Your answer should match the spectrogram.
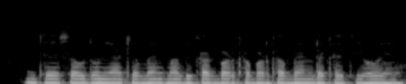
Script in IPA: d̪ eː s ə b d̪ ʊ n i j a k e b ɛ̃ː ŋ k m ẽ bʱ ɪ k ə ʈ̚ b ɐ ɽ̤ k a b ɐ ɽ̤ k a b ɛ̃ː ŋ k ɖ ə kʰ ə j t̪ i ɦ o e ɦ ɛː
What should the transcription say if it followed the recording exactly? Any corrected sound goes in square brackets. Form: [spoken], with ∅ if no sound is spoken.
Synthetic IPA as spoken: d̪ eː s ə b d̪ ʊ n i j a k e b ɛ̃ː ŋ k m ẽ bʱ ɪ k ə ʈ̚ b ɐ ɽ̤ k a b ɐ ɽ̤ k a b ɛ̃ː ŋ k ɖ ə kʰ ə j t̪ i ɦ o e ɦ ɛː

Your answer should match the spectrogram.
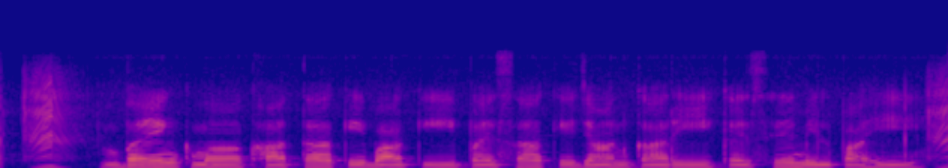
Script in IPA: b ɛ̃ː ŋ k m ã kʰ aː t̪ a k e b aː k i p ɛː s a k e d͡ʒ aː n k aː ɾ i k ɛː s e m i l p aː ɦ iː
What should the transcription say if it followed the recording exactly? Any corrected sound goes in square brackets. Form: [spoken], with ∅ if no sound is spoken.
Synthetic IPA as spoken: b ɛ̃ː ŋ k m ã kʰ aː t̪ a k e b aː k i p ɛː s a k e d͡ʒ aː n k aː ɾ i k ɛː s e m [ɪ] l p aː ɦ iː

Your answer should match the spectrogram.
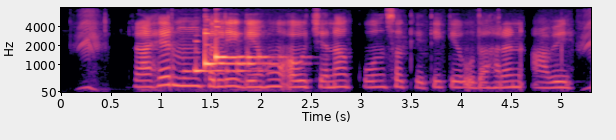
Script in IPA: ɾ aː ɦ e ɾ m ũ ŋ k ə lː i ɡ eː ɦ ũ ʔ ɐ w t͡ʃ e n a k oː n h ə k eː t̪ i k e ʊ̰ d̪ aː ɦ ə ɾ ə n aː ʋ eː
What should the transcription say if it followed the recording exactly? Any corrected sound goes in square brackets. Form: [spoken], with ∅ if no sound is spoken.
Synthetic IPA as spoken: ɾ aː ɦ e ɾ m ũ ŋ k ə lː i ɡ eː ɦ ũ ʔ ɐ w t͡ʃ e n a k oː n [s] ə [kʰ] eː t̪ i k e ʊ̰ d̪ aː ɦ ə ɾ ə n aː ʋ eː

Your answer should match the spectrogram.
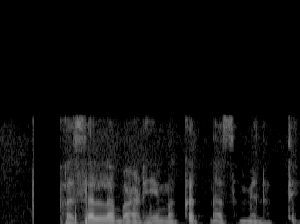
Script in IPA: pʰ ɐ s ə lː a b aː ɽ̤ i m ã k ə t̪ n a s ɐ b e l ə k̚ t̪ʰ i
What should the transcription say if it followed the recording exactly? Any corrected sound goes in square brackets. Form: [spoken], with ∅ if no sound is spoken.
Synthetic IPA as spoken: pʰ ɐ s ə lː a b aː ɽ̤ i m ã k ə t̪ n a s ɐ [m] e l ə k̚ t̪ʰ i

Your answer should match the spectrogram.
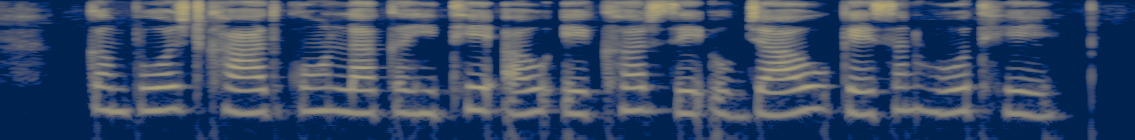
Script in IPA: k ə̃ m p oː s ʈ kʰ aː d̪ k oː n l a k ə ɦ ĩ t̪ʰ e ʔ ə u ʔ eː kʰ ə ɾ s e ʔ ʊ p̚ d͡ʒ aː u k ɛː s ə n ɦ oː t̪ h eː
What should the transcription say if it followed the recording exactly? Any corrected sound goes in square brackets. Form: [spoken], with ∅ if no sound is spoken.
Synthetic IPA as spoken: k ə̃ m p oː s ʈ kʰ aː d̪ k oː n l a k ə ɦ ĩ t̪ʰ e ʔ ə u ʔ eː kʰ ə ɾ s e ʔ ʊ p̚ d͡ʒ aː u k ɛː s ə n ɦ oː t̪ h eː

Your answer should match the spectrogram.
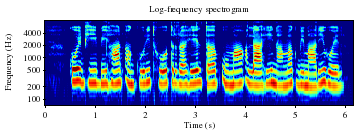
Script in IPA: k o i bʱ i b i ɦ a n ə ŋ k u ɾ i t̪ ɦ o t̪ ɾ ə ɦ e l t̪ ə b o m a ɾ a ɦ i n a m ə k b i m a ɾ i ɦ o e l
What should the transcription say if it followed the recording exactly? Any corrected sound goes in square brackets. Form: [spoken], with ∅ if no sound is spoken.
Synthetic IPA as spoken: k o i bʱ i b i ɦ a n ə ŋ k u ɾ i t̪ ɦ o t̪ ɾ ə ɦ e l t̪ ə b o m a [l] a ɦ i n a m ə k b i m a ɾ i ɦ o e l

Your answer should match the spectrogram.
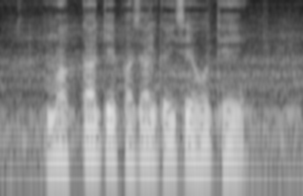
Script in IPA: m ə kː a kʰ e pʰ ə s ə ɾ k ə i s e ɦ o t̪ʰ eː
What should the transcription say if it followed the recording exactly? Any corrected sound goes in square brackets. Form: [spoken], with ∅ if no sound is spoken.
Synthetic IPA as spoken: m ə kː a [k] e pʰ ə s ə [l] k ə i s e ɦ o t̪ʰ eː

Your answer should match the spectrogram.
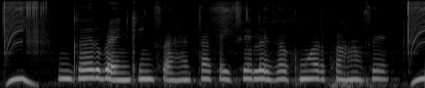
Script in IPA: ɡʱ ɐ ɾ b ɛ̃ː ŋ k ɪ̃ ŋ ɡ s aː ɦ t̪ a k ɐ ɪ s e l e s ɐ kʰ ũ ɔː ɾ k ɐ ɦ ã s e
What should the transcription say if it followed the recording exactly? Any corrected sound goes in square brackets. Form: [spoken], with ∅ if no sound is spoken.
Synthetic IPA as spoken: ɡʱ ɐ ɾ b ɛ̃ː ŋ k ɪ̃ ŋ ɡ s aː ɦ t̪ a k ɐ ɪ s e l e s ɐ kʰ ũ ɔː ɾ k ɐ ɦ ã s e

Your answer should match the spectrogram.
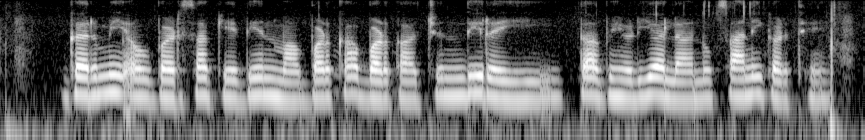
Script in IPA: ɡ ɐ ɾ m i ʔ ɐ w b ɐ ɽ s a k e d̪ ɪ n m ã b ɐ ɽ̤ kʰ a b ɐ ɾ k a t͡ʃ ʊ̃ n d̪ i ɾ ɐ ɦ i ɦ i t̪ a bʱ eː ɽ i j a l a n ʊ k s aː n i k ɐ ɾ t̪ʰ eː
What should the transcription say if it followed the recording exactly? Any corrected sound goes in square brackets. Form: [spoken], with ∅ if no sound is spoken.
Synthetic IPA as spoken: ɡ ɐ ɾ m i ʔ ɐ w b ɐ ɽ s a k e d̪ ɪ n m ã b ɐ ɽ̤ [k] a b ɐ [ɽ] k a t͡ʃ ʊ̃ n d̪ i ɾ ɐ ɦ i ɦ i t̪ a bʱ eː ɽ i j a l a n ʊ k s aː n i k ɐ ɾ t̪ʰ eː

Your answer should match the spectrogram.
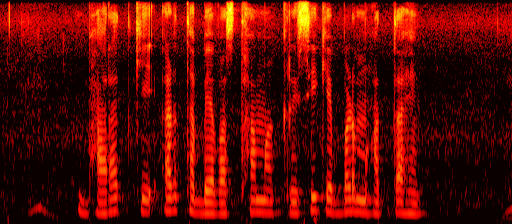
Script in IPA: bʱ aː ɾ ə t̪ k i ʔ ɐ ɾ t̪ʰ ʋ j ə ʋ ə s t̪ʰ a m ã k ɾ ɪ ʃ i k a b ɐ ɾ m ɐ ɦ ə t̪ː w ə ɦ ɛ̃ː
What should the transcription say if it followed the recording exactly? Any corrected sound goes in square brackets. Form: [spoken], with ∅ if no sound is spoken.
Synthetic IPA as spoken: bʱ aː ɾ ə t̪ k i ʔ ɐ ɾ t̪ʰ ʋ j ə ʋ ə s t̪ʰ a m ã k ɾ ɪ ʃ i k [e] b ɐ [ɽ] m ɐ ɦ ə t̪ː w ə ɦ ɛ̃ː

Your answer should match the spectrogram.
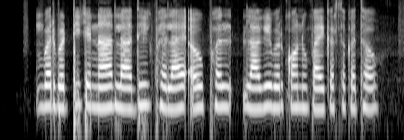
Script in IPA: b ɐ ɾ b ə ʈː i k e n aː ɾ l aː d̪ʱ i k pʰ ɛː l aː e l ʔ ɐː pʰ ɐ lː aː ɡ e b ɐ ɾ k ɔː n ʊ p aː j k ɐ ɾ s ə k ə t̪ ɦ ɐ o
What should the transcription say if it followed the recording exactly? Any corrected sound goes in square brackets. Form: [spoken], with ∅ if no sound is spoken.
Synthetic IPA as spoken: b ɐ ɾ b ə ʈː i k e n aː ɾ l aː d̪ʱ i k pʰ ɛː l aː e [∅] ʔ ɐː pʰ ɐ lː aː ɡ e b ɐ ɾ k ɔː n ʊ p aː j k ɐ ɾ s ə k ə t̪ ɦ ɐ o

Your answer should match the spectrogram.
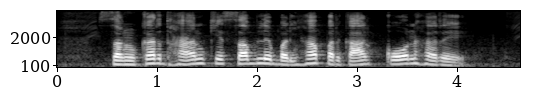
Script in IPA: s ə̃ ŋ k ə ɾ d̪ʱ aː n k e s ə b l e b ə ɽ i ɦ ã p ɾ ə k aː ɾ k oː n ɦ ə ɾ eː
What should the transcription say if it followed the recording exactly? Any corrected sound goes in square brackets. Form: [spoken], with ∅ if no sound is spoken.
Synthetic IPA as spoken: s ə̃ ŋ k ə ɾ d̪ʱ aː n k e s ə b l e b ə ɽ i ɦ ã p ɾ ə k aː ɾ k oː n ɦ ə ɾ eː

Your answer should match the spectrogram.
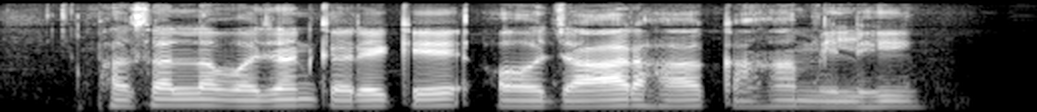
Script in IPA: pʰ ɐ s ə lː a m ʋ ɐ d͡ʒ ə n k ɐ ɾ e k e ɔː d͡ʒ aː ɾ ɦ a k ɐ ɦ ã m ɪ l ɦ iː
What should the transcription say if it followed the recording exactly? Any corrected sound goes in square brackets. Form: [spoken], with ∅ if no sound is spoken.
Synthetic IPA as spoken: pʰ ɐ s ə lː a [∅] ʋ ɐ d͡ʒ ə n k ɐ ɾ e k e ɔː d͡ʒ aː ɾ ɦ a k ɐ ɦ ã m ɪ l ɦ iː

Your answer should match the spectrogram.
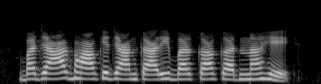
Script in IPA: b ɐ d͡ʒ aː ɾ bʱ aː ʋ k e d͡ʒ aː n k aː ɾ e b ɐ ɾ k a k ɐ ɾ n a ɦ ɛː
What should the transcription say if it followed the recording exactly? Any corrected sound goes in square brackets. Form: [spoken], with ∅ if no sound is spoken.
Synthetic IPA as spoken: b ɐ d͡ʒ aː ɾ bʱ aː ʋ k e d͡ʒ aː n k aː ɾ [i] b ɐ ɾ k a k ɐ ɾ n a ɦ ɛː

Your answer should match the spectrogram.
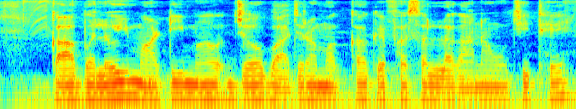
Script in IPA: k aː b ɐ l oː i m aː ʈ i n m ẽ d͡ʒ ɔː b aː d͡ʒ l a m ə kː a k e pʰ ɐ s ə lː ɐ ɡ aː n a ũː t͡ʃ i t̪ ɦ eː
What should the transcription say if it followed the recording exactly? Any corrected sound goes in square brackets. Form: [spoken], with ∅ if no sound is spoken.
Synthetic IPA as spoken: k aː b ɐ l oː i m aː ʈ i [∅] m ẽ d͡ʒ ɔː b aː d͡ʒ [ɾ] a m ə kː a k e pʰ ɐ s ə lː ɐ ɡ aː n a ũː t͡ʃ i t̪ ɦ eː

